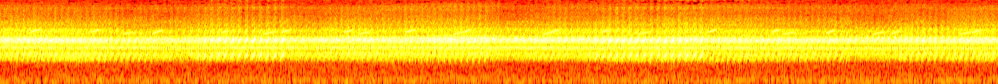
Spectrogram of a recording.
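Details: Frog chorus from backwater: a dense, unbroken wall of many overlapping callers, with buzzy pulsed trills swelling in bursts around two and six seconds and short rising chirps repeated over a steady high drone.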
